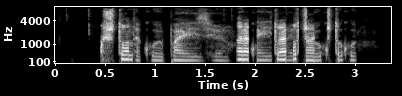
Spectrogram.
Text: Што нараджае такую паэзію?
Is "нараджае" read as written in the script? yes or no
no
